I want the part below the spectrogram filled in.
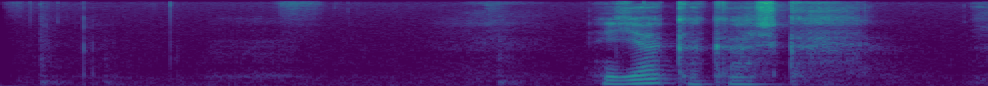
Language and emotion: Russian, sad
